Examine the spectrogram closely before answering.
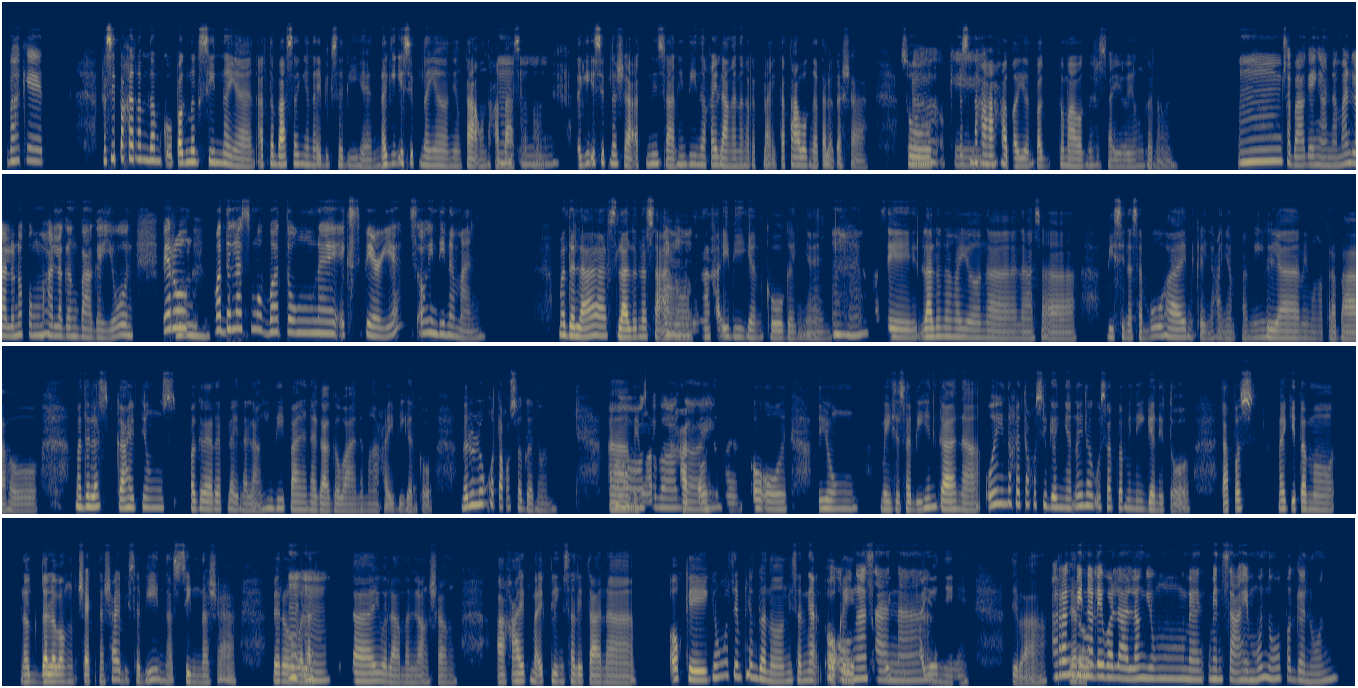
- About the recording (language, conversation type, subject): Filipino, podcast, Ano ang pananaw mo sa mga palatandaang nabasa na ang mensahe, gaya ng “nakita”?
- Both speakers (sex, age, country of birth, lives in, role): female, 40-44, Philippines, Philippines, guest; female, 55-59, Philippines, Philippines, host
- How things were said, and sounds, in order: other background noise; dog barking; tapping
